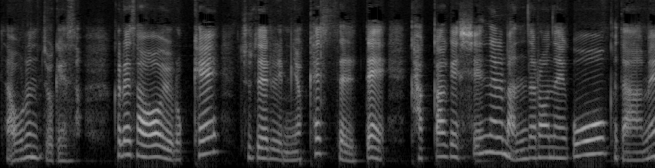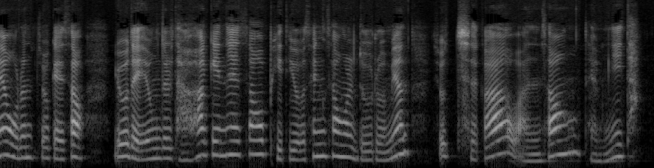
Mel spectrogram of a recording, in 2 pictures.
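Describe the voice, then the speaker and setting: A woman hosting a software tutorial, walking through each step as she explains it. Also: medium pitch, expressive, normal speed, few pauses. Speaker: tutorial host. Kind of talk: software tutorial, screen walkthrough.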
